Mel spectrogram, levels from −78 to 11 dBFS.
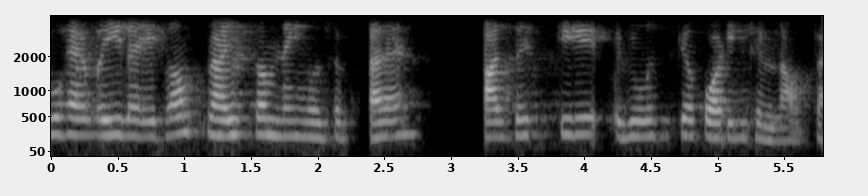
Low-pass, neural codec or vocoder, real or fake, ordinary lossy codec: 3.6 kHz; codec, 16 kHz, 0.7 kbps, FocalCodec; fake; Opus, 16 kbps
